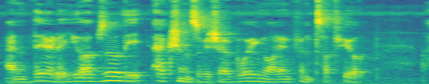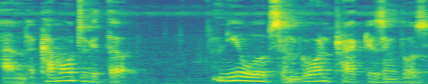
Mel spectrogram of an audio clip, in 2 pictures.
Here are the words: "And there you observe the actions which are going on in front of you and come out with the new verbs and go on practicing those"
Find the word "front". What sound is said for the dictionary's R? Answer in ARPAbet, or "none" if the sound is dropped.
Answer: none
